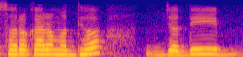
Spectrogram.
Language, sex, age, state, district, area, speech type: Odia, female, 18-30, Odisha, Koraput, urban, spontaneous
